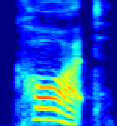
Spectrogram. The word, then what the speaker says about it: caught: ugh tea or a ugh tea but the pronunciation is the same bring brought brought by bought bought catch caught caught fight fought fought seek sought sought teach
